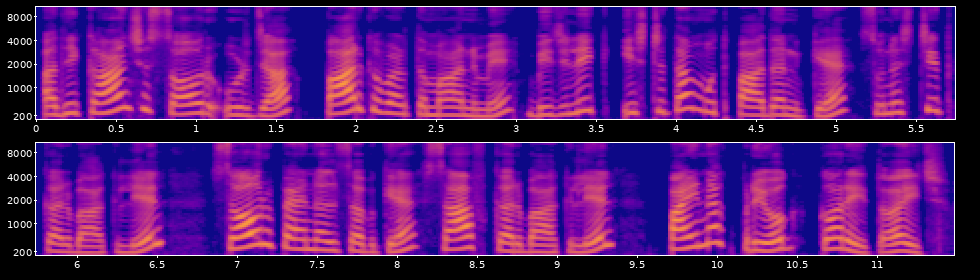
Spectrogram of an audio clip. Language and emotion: Maithili, neutral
